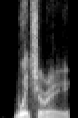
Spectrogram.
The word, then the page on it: witchery: British English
